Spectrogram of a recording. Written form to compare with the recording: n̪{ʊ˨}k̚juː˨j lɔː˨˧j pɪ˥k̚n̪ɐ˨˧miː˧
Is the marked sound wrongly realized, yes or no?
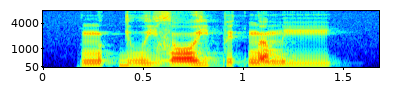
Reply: no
